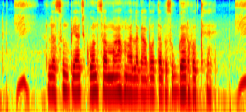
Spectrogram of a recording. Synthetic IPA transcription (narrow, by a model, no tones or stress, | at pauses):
ləsunpjaːd͡ʒkoːnsəmmːãːɦmãləɡaːbot̪ɐbʱsʊkɡʱəɾɦoːt̪eː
